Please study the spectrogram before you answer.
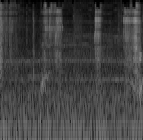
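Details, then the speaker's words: RV city water inlet check valve, removed and blown through backwards: short breathy puffs of air rush straight through, where a good valve passes nothing; valve not sealing, leaking back, causing pump cycling and low pressure; replaced. "See, I can blow clean through this. That tells me it's bad. You shouldn't be able to blow air back through it."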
